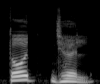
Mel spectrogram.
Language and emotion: Santali, neutral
